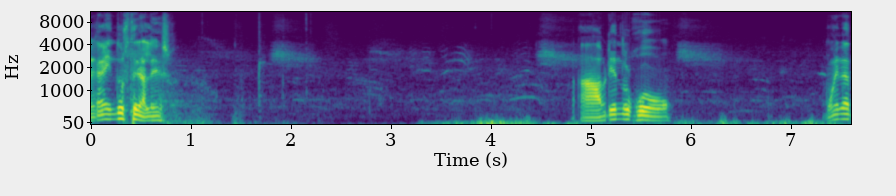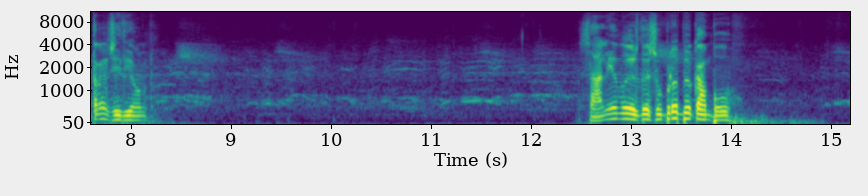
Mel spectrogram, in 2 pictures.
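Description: Teenage rugby players shout across an open field.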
